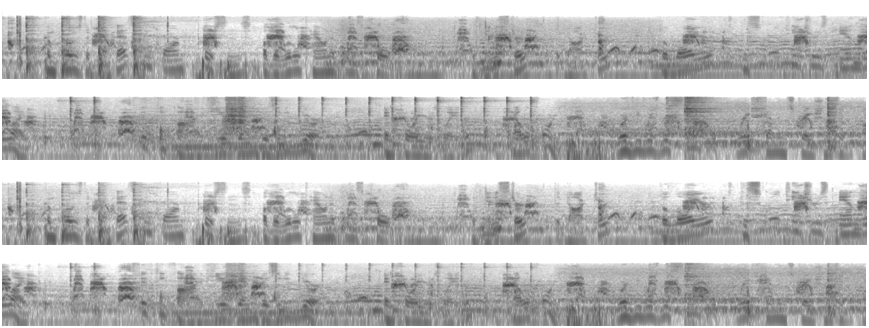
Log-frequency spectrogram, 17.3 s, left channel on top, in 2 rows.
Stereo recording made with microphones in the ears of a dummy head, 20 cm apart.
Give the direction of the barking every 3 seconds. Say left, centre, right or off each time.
left, left, centre, right, right, right.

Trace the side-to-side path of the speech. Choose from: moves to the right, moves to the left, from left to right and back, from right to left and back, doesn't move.
from left to right and back.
